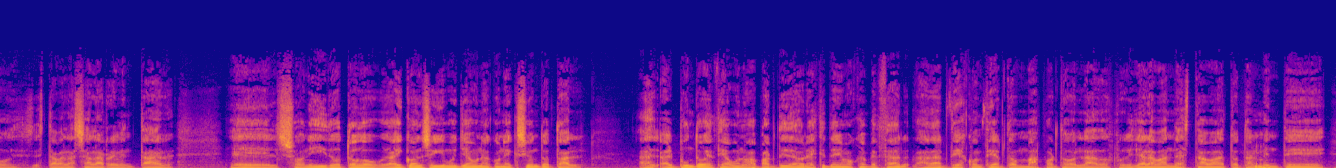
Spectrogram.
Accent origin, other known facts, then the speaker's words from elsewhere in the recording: Argentina; also born or lived in Madrid, Spain / Venezuela / United States; now in Ibiza, Spain; yo nací en Madrid y de pequeño me llevaron a Latinoamérica, ¿no? A Argentina, y después viví en Venezuela, pero... Ya te digo, viví en Mar del Plata, Buenos Aires, en Caracas, he vivido en Nashville, en Los Ángeles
